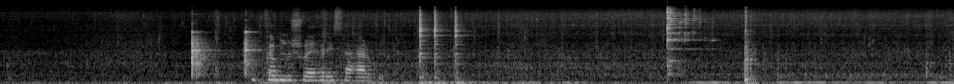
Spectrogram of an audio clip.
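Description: A wooden spoon stirs thick sauce in a metal pot.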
